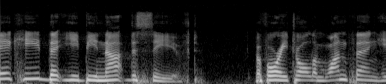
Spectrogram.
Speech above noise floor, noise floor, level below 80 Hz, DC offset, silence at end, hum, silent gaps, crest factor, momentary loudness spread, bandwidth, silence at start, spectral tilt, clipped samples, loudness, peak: 34 dB; -53 dBFS; -44 dBFS; under 0.1%; 0 s; none; none; 16 dB; 11 LU; 16 kHz; 0 s; -6 dB/octave; under 0.1%; -19 LUFS; -4 dBFS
